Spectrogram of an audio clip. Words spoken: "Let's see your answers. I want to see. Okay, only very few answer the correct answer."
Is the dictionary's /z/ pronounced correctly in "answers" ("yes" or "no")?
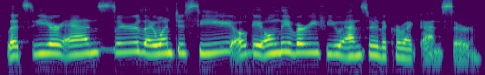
yes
